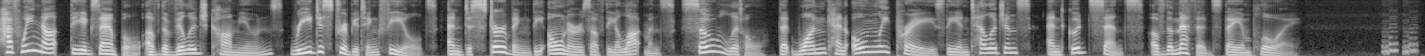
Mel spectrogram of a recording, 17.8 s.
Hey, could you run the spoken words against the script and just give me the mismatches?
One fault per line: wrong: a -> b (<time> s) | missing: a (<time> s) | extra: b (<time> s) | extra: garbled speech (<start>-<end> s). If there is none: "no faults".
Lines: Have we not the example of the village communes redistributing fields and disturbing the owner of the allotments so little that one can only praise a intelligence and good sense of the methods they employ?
wrong: owner -> owners (6.8 s)
wrong: a -> the (11.8 s)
